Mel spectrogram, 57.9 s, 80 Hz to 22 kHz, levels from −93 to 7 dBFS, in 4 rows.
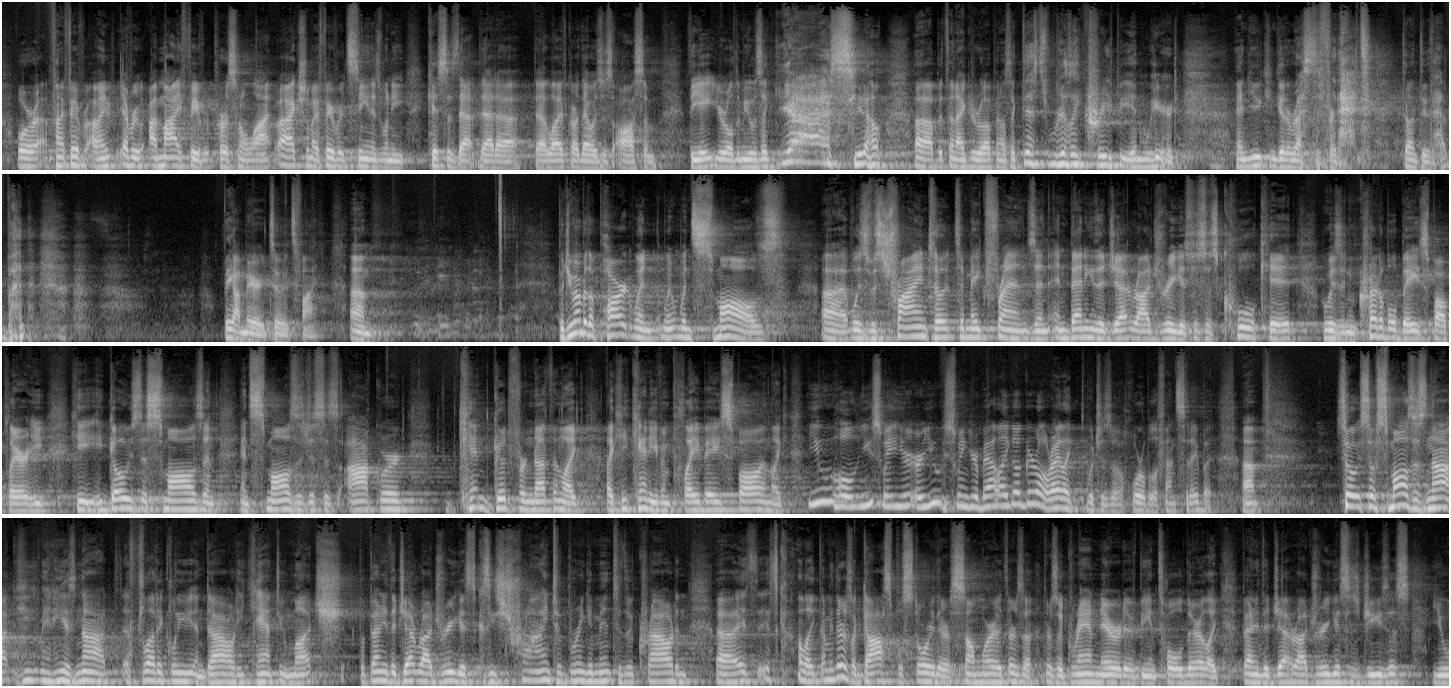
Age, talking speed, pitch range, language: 30-49, 220 wpm, 140-175 Hz, English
